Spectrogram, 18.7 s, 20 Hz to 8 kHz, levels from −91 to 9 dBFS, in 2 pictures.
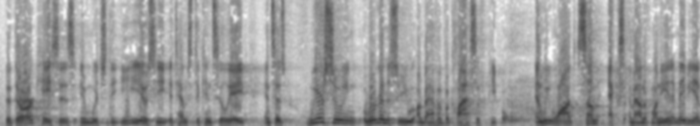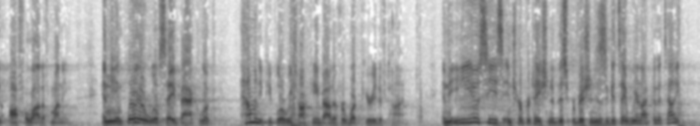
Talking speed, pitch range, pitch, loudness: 260 wpm, 135-195 Hz, 170 Hz, -15 LUFS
